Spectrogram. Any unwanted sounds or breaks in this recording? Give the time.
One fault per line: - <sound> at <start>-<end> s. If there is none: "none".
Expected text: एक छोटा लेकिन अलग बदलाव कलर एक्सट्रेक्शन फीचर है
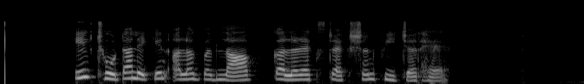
none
